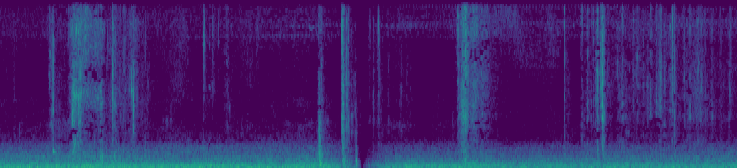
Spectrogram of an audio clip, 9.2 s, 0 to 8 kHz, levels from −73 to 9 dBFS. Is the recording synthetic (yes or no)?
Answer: no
